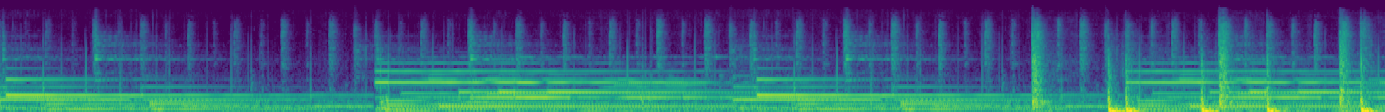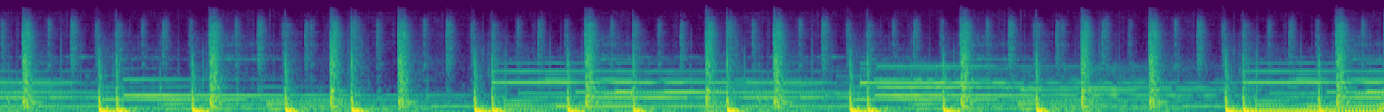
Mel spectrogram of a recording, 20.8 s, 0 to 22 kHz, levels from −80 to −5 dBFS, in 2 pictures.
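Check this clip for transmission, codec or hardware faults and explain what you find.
Nothing stood out on listening.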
